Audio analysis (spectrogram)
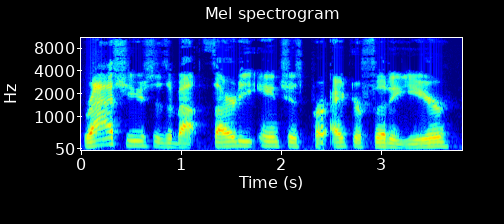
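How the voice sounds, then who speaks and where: A man in his sixties with an Arkansas accent, a farmer giving a casual, halting, plain-spoken interview as a guest. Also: medium pitch, a bit bright. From Arkansas, United States. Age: 60s.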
